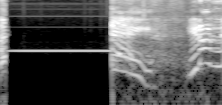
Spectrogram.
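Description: A steady single-tone broadcast censor bleep, about a second long, with all other sound muted beneath it: a swear word being censored. Then the argument's speech resumes abruptly.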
